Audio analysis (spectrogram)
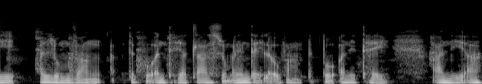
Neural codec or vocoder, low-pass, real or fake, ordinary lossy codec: vocoder, 44.1 kHz, 80 mel bands, Vocos; 7.2 kHz; fake; none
